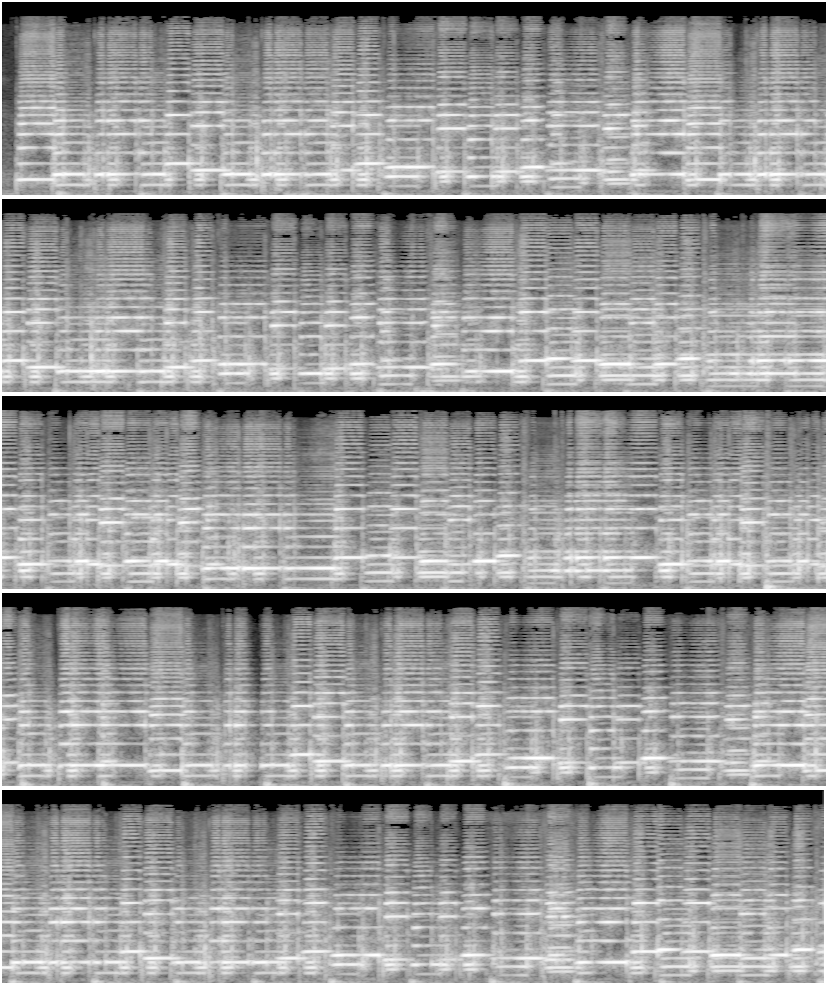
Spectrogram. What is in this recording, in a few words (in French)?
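fandango facile, accordéon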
